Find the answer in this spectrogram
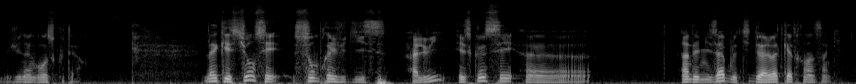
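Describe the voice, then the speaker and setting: A man's voice: mid-range voice, normal speed. A man lecturing on law, explaining cases with frequent fillers and restarts.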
